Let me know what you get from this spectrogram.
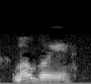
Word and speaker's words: Mowgli: Yeah, I've never According to Elsie Kipling, Rudyard Kipling's daughter, Mowgli is actually supposed to be pronounced Mowgli, not Mowgli, and she reportedly never forgave Walt Disney for this gaffe.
